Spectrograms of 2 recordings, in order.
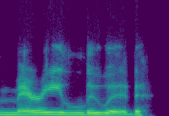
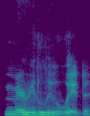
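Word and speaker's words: Mari Lwyd: I just looked up how to say it. It's Mary Lewid. – Mary Lewid.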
